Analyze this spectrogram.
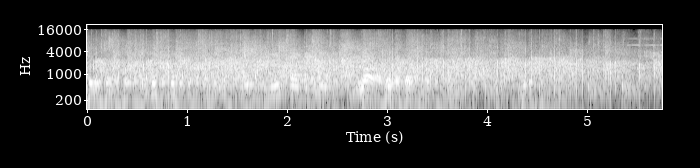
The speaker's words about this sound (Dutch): Maar ah, toch applaus, vind ik.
